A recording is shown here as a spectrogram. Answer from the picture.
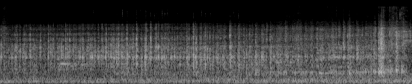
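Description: Small battery-powered toy truck driving over rough pavement: its little electric motor whines steadily under the noise of its plastic wheels rolling, with one sharp knock near the end.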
